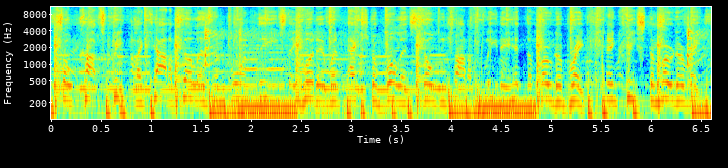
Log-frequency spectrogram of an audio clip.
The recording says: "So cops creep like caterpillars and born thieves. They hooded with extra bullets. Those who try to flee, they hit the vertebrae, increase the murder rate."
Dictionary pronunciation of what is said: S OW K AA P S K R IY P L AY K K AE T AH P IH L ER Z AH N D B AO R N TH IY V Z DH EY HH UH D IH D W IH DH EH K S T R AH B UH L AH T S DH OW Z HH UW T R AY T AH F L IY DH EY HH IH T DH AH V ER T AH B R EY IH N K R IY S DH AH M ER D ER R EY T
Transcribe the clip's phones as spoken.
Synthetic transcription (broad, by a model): S OW K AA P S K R IY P L AY K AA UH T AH P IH L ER Z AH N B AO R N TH IY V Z DH EY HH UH D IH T W IH DH EH K S T R AH B UH L AH T S DH OW Z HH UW T R AY T AH F L IY DH EY HH IH T DH AH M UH T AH B R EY IH N K R IY S DH AH M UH D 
